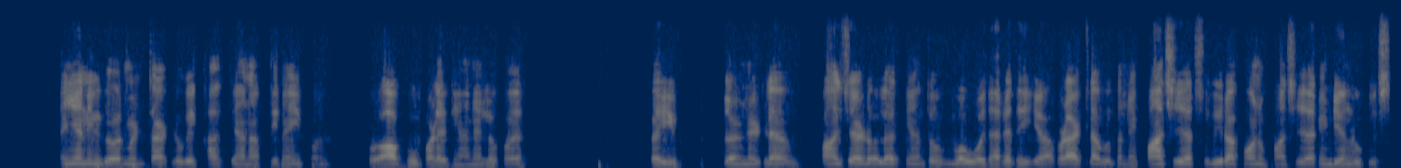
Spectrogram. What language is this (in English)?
Gujarati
